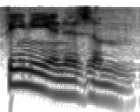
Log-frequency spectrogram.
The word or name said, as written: Fenianism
